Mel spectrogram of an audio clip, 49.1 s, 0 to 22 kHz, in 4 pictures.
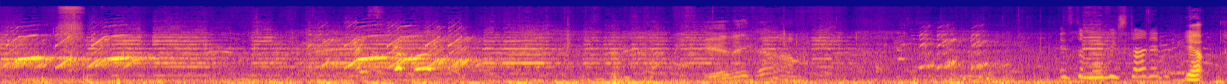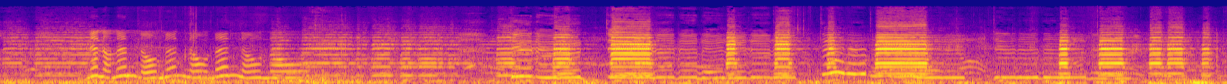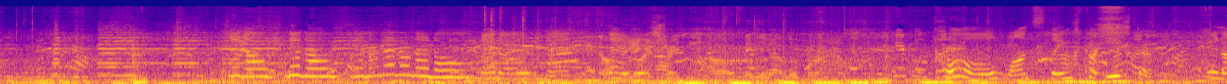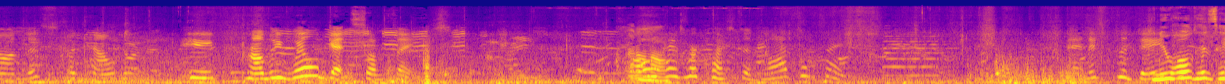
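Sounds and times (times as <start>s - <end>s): emergency vehicle siren yelping: 0.0s - 1.5s, 3.2s - 4.9s
voices: 0.0s - 49.0s
vehicle horns honking: 0.8s - 8.8s, 10.6s - 13.7s, 14.7s - 32.0s, 43.2s - 46.8s.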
